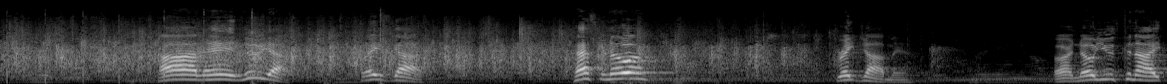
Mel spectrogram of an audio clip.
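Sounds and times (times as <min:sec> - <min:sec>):
audience hand clapping: 0:00.0 - 0:09.7
speech: 0:01.6 - 0:03.0, 0:03.6 - 0:04.3, 0:05.7 - 0:06.6, 0:08.4 - 0:09.2, 0:10.6 - 0:11.6.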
